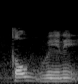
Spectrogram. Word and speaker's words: قوینی: یہاں یہ عرض کرتا چلوں مدنی چینل کے ناظرین، جب یہ وظیفہ پڑھیں تو اس کا جو تلفظ ہے قوینی، اس میں موٹا قوف ہے، یا اللہ قوینی، موٹا قوف، ایک ہوتا ہے باریک قاف، ایک ہوتا ہے موٹا قوف، تو اس میں موٹا قوف ہے.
